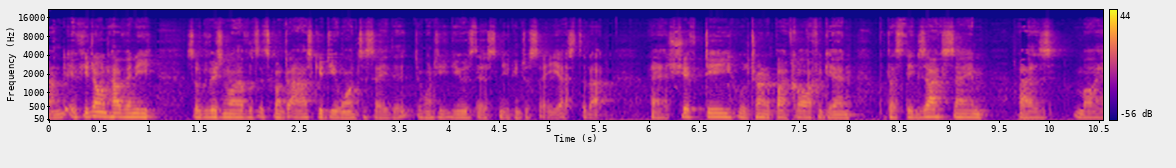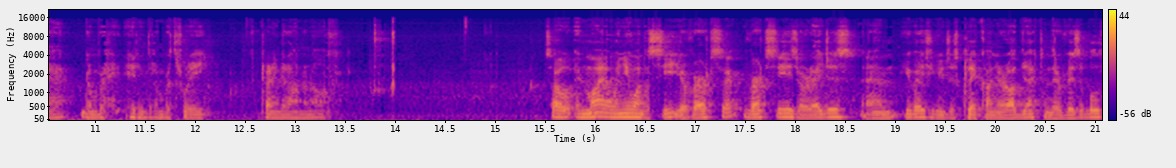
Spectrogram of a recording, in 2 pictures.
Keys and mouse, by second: 13.9 click, 16.5 click.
